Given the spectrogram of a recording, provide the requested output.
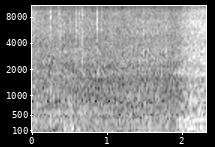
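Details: Toyota Camry 3.5, crank-no-start after sitting about a year, fixed by replacing ECU, smart key and steering lock; smooth idle then clean quick rise on throttle blips, no stumble or hesitation.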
